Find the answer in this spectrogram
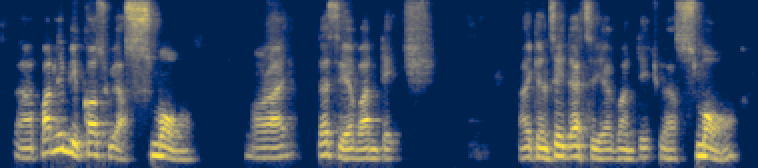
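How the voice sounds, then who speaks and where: A man's medium-pitched, somewhat breathy voice at a moderate pace, with ordinary pitch variation and long, frequent pauses. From Singapore. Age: 70s. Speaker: professor. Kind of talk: panel discussion. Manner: conversational, informal.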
